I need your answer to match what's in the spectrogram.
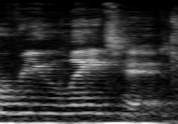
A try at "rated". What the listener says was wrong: You said related again.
